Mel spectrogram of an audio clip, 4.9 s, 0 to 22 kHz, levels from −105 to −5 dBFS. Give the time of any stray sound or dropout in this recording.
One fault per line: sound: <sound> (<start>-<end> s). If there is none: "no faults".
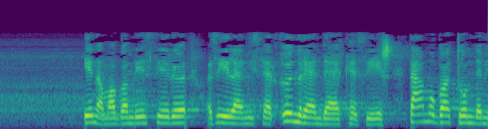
no faults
